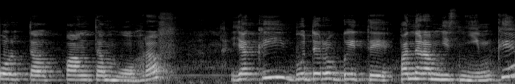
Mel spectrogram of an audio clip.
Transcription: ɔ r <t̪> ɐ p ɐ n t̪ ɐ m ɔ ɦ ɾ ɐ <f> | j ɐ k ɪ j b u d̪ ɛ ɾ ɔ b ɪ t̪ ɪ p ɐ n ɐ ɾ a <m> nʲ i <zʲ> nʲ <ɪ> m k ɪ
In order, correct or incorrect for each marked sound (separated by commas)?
correct, correct, correct, correct, incorrect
